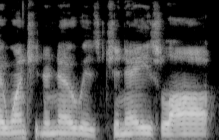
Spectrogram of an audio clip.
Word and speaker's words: Janet: Um, One of the things I want you to know is Genet's law. It's spelled Janet. It's French. It's pronounced Genet.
